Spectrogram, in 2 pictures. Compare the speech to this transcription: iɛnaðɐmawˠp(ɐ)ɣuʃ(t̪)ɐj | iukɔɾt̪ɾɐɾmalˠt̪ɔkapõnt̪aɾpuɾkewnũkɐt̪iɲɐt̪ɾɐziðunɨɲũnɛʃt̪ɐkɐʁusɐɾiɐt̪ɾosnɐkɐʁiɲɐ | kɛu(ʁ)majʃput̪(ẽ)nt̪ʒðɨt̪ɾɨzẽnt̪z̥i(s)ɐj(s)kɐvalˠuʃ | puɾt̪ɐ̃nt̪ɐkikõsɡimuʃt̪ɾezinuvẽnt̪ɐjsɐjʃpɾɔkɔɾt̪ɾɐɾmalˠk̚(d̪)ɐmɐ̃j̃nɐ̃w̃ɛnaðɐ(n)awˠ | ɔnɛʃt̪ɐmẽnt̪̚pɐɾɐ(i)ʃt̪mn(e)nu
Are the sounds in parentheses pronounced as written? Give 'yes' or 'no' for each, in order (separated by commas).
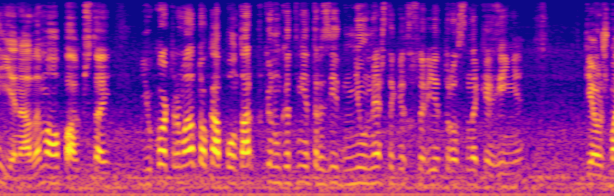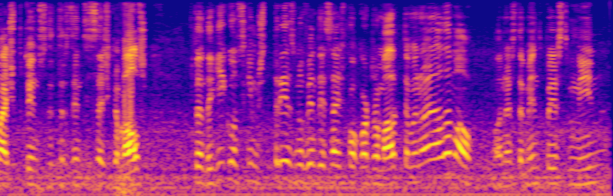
no, yes, no, yes, yes, no, no, no, no, no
